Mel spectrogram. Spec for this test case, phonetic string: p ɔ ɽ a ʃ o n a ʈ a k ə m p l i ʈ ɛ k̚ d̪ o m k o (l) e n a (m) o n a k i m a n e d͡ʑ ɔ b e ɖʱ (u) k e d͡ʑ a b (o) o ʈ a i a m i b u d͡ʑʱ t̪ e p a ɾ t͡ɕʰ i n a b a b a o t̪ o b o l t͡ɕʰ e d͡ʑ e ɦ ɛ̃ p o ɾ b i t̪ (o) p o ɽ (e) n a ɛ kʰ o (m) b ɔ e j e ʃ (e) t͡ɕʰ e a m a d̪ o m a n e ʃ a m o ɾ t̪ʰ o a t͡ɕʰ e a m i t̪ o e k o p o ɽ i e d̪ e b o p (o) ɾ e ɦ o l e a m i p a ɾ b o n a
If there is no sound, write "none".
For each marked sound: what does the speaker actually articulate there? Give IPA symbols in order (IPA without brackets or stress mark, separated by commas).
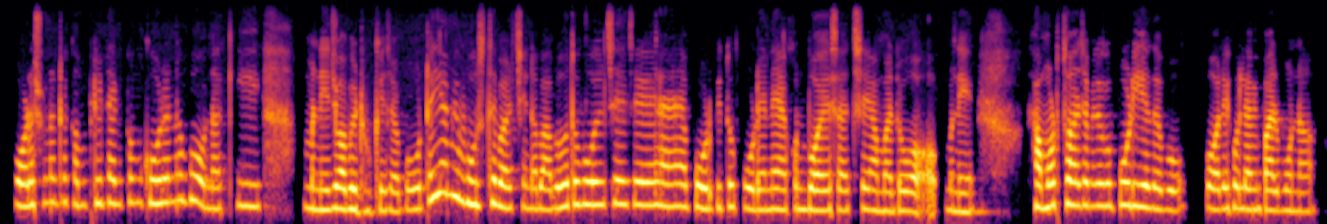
ɾ, b, u, o, o, e, n, a, ɔ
